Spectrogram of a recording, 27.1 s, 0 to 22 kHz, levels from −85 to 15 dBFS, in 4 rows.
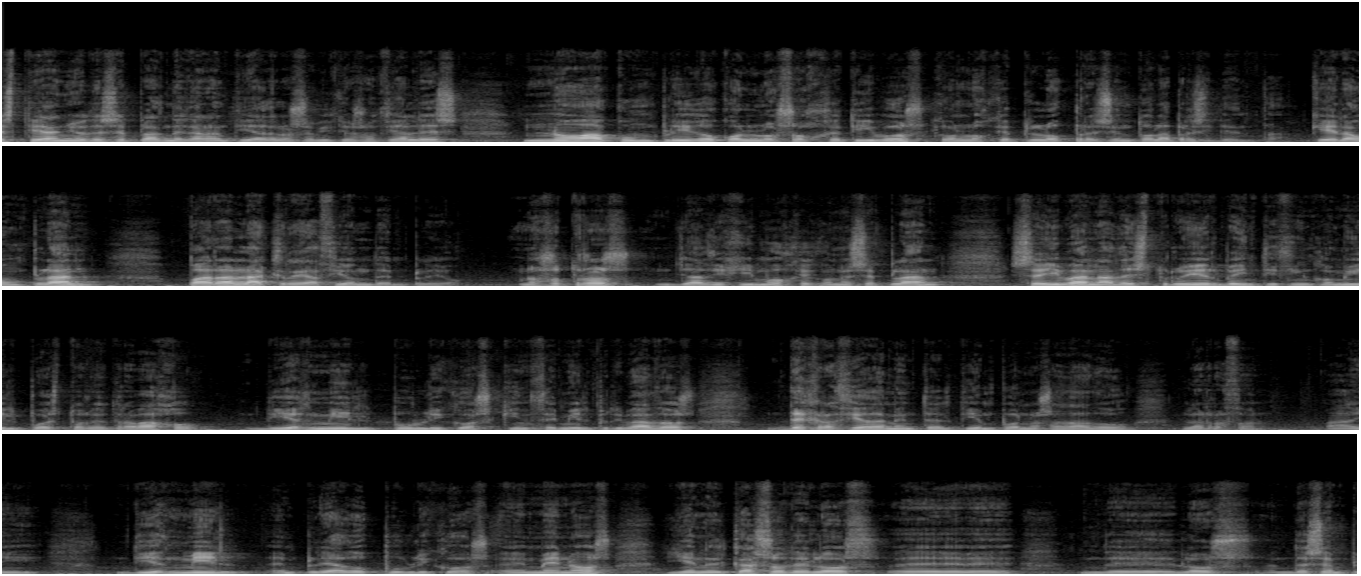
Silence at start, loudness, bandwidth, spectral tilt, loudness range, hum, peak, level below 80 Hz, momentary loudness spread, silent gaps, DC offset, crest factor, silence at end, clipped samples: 0 s; -25 LUFS; 15 kHz; -5.5 dB/octave; 5 LU; none; -4 dBFS; -68 dBFS; 16 LU; none; under 0.1%; 22 dB; 0 s; under 0.1%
